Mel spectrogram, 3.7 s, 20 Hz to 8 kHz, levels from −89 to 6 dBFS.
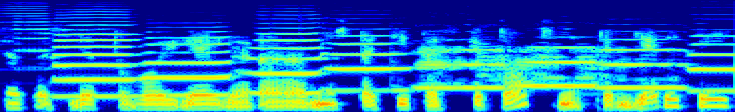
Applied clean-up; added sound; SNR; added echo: classical method Wiener filter.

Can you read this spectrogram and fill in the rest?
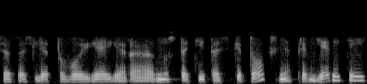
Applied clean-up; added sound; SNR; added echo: none; none; none; none.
